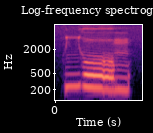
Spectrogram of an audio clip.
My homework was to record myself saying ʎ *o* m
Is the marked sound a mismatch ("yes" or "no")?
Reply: no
